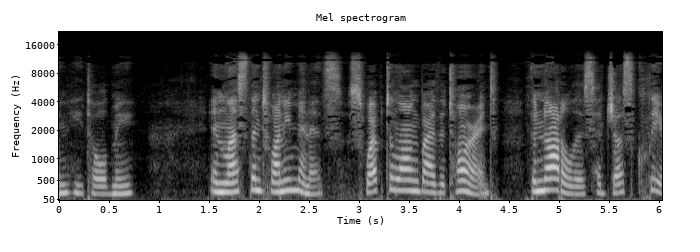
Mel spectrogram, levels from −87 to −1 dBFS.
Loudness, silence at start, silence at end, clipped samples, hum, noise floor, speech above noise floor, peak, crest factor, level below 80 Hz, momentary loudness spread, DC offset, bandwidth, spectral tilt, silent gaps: -25 LUFS; 0 s; 0 s; under 0.1%; none; -56 dBFS; 31 dB; -8 dBFS; 18 dB; -52 dBFS; 9 LU; under 0.1%; 13.5 kHz; -3.5 dB/octave; none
